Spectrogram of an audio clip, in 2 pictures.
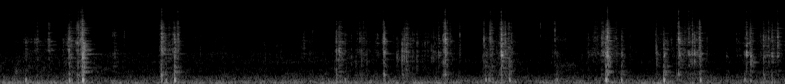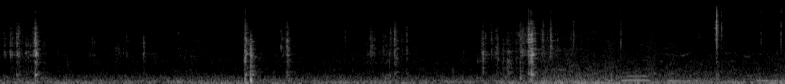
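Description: Irregular light clicks and clinks of small hard objects being handled, with a few sharper knocks, the loudest about a second in, around six seconds in and near thirteen seconds.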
